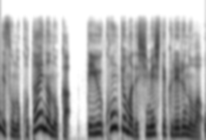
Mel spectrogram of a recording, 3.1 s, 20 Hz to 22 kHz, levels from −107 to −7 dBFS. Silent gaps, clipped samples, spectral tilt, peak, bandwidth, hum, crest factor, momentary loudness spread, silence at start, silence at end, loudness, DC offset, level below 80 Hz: none; under 0.1%; -4.5 dB/octave; -8 dBFS; 12 kHz; none; 14 dB; 8 LU; 0 s; 0.05 s; -21 LUFS; under 0.1%; -60 dBFS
